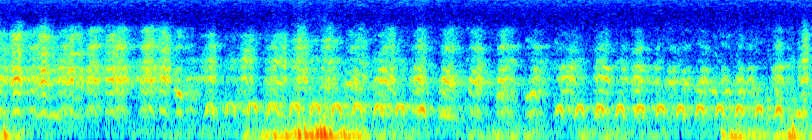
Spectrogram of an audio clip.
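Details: A kookaburra calls on a foggy day at a homestead with cows, sheep and chickens and mountain views: a fast, rhythmic run of repeated chuckling notes, cackling on and on, over low rumbling background noise.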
